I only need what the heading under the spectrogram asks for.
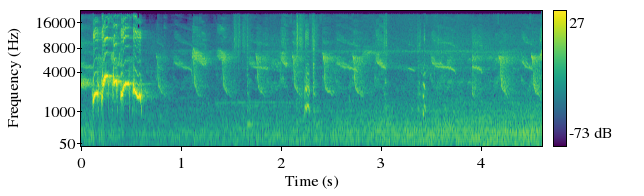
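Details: Caged red-whiskered bulbul from Thailand, its song played to excite other bulbuls, in the southern master style used to teach young birds: one loud quick burst of six bright warbled notes, then faint scattered chirps.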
